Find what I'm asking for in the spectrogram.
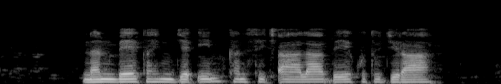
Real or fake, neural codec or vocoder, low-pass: real; none; 5.4 kHz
